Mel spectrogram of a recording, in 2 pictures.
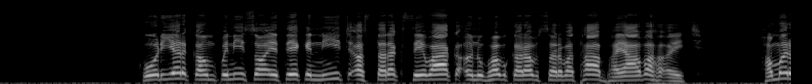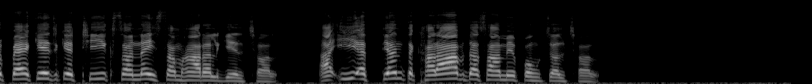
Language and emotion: Maithili, disgusted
